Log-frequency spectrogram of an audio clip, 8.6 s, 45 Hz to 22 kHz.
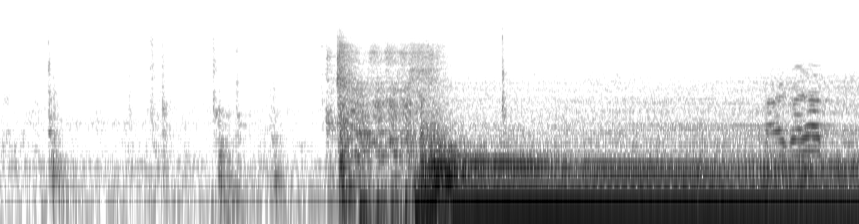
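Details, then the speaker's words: Spec Miata that sat over three years, after fuel pump replacement and an adjustable fuel pressure regulator: starter spins briefly, then the engine settles into a steady, even idle at about 800 rpm with no misses or knocks. Normal idle. "i just fired up it sounds really good the idle is set so it's idling at like 800 rpms now"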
